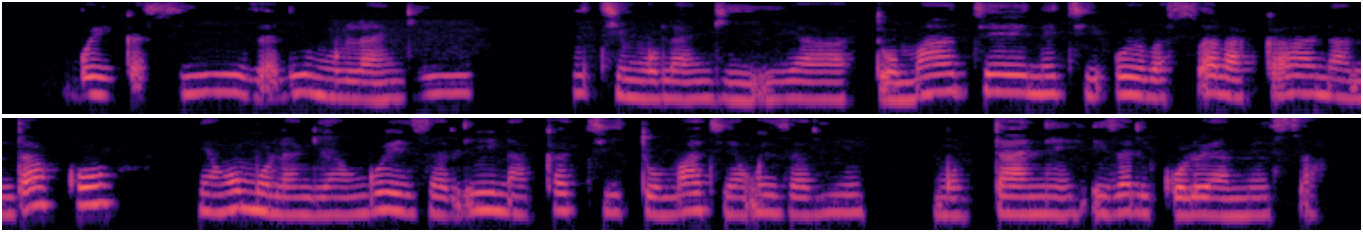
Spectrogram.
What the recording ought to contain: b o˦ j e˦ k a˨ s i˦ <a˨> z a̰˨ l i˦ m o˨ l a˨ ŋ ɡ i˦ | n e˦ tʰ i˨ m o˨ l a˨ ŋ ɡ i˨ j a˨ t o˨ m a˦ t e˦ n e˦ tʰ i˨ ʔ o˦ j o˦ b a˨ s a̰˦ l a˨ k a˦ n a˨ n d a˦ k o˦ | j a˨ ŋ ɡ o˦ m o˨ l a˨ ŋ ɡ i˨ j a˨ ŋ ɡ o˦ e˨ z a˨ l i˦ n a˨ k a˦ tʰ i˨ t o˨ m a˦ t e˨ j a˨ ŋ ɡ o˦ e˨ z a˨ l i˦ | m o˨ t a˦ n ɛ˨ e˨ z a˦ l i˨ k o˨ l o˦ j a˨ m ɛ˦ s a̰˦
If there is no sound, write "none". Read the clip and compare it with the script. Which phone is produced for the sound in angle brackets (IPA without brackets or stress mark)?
e˨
